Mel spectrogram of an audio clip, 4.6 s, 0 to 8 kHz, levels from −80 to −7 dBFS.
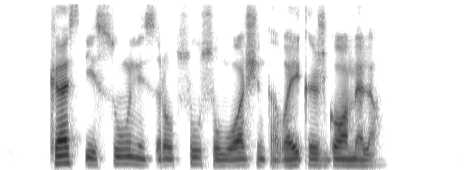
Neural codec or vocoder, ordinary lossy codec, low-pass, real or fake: autoencoder, 48 kHz, 32 numbers a frame, DAC-VAE, trained on Japanese speech; MP3, 64 kbps; 7.2 kHz; fake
